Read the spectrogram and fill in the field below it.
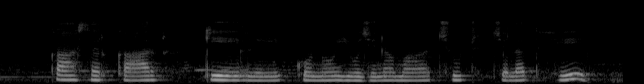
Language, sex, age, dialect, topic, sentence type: Chhattisgarhi, female, 18-24, Western/Budati/Khatahi, agriculture, question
